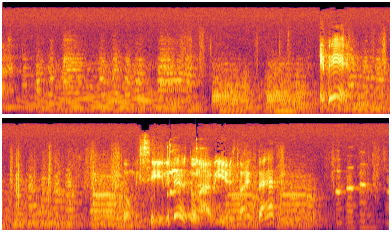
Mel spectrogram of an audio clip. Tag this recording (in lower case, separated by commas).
speech, music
